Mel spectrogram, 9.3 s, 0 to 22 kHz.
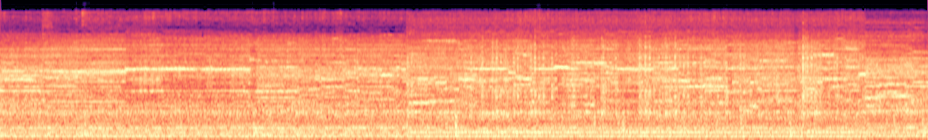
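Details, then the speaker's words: Webster-Chicago 81-1 wire recorder rewinding with playback left on: a loud, warbling jumble of sped-up tones and chirps plays throughout the rewind where it should be quiet, loud garbled playback during rewind. "Now I'd like you to just take a note of how loud it is during rewinding."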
